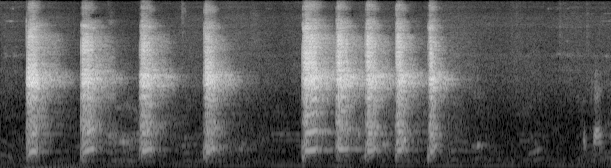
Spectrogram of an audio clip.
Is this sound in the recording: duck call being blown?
yes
